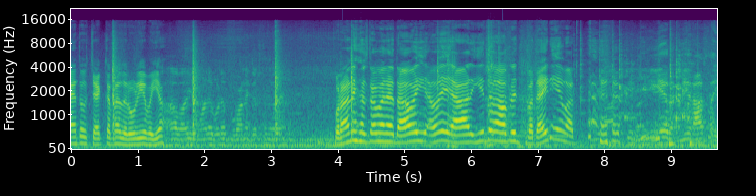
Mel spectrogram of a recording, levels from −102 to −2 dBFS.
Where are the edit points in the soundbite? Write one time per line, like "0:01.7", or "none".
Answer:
none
